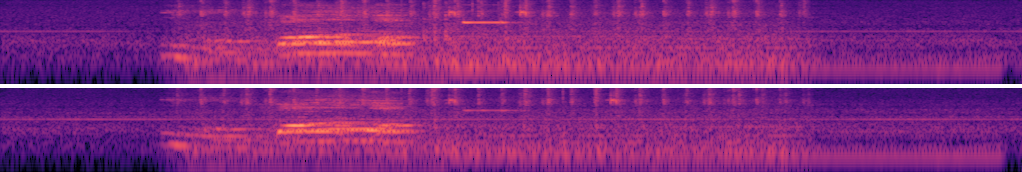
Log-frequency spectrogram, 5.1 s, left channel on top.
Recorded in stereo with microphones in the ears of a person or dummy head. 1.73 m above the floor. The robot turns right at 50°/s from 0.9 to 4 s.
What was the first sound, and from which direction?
Singing, straight behind.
